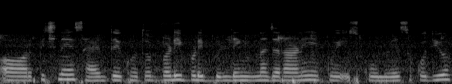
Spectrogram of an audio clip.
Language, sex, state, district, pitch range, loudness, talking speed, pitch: Garhwali, female, Uttarakhand, Tehri Garhwal, 185-200 Hz, -32 LUFS, 185 wpm, 190 Hz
